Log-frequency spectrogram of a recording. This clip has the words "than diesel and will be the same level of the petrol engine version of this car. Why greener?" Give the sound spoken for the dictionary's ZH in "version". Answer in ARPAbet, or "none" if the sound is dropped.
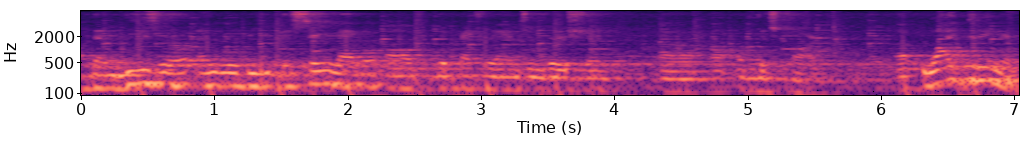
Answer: SH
